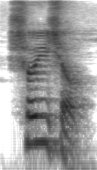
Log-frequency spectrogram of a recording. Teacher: স তালবস্যের সাথে ওকার যোগ হয়নি, এখানে তালবস্যটা হলন্ত উচ্চারণ হয়েছে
